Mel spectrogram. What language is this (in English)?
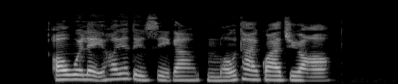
Cantonese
